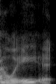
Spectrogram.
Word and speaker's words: Maui: And is it Maui? Is that how you pronounce it? Or am I pronouncing it? – That's right. Yes. So just like the island, right? Okay. Maui, M-A-U-I, right?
